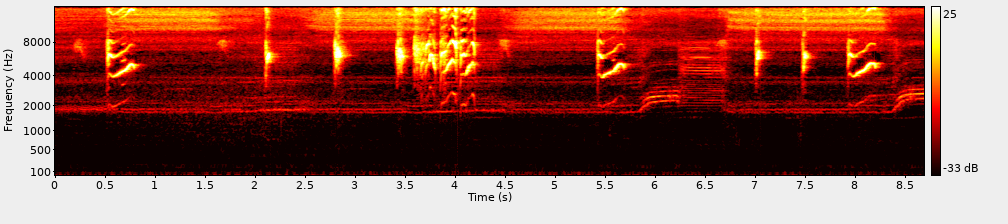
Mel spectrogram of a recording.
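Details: Common iora, played as a lure to make birds sing, amid nature sounds: short, high, whistled chirps and brief twittering phrases at irregular intervals, with a steady, thin, mid-high drone running underneath.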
